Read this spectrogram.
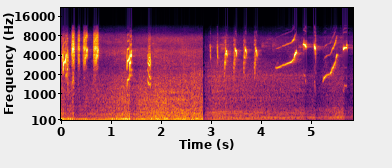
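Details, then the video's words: Long-tailed shrike singing, used to get silent shrikes to start singing. A burst of sharp, high chirps comes first, then after an abrupt cut come rising whistled slurs and clipped notes over a faint low hum. "KICAU INI AMPUH MERANGSANG CENDET BISU JADI GACOR"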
